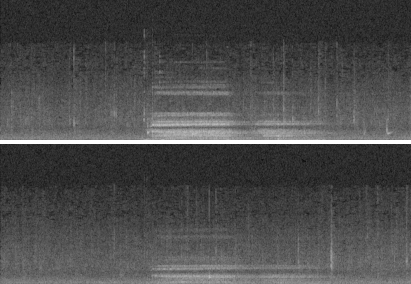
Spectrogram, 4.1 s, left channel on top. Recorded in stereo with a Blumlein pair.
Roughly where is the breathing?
Ahead left.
